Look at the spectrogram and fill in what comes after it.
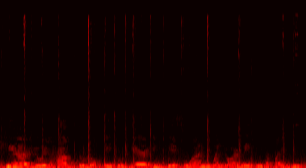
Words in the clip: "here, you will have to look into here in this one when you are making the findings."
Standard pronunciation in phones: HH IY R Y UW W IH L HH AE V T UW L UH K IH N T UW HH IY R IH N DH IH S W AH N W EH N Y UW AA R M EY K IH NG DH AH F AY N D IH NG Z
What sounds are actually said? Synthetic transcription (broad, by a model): HH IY R Y UW W IH L HH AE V T UW L UH K IH N T UW HH IY R IH N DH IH S W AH N W EH N Y UW AA R M EY K IH NG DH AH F AY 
